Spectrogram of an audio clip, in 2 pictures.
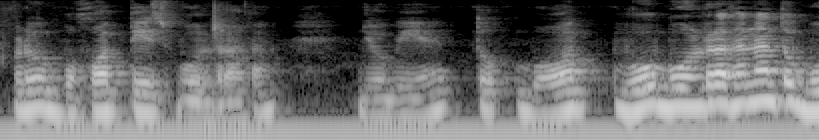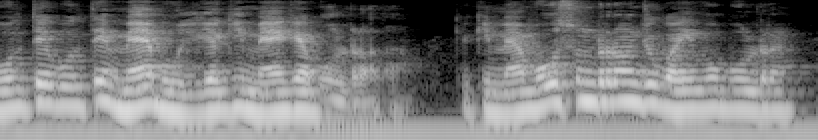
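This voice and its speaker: A man's voice: fairly high pitch, animated, brisk, a little mellow, lo-fi sound. A young man from India telling a personal story in a casual, chatty way, often calling out "bro" and swearing. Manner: chatty, keeps saying "bhai", swears. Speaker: vlogger.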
